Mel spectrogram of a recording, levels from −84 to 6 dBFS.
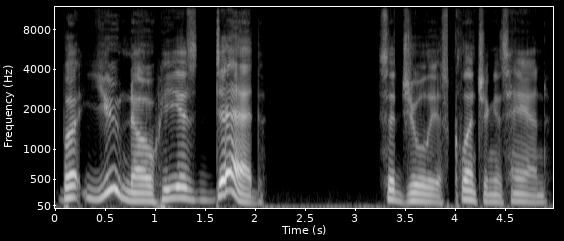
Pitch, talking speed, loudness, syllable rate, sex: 150 Hz, 130 wpm, -19 LUFS, 3.4 syllables/s, male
